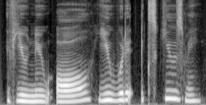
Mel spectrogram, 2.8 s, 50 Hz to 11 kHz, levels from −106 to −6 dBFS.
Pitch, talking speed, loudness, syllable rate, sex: 200 Hz, 175 wpm, -15 LUFS, 4.3 syllables/s, female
